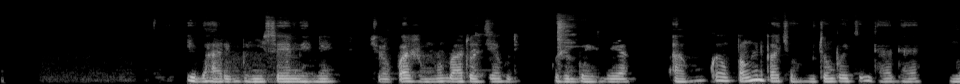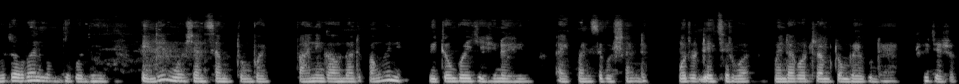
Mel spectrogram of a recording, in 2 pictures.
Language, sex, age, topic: Ndau, male, 50+, health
